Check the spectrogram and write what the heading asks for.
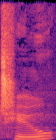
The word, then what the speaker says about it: two: So the word to, we don't pronounce the W, but it's there because that word shares meaning with other words that have a sense of two-ness, like twin and twice.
